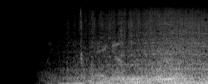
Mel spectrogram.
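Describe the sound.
A 1963 356B car engine revs up from silence, climbing quickly into a steady, loud, mid-pitched drone that holds to the end with no talking.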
